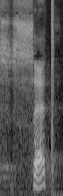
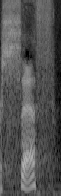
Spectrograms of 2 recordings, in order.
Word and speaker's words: Set: brother whose name was SE or Seth depending on how you pronounce it he was evil and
